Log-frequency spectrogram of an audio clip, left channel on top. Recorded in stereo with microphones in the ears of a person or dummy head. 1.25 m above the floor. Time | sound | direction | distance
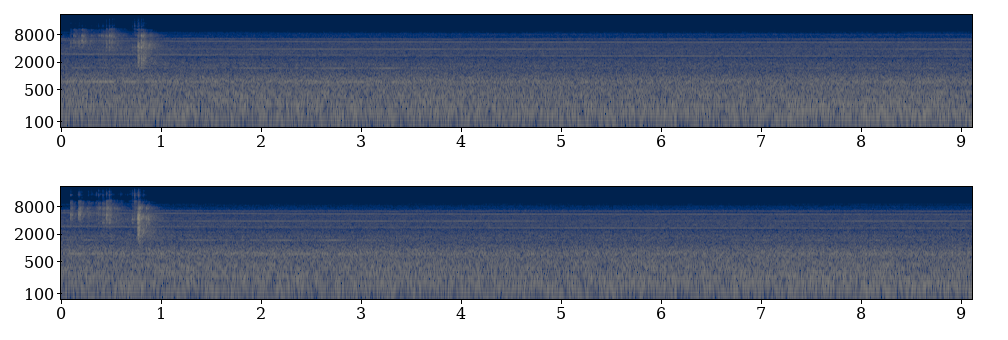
0.1 | scissors | 30° right (ahead or behind) | 9 m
